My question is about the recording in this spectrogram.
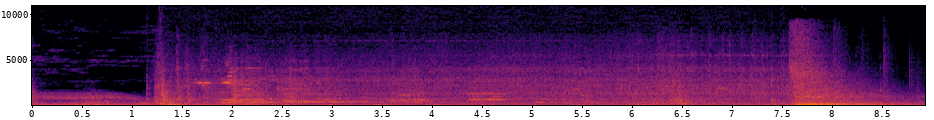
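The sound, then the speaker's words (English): Heavy silo doors, opened on a spoken command to a computer, grind and slide open with a long mechanical rumble, metallic scraping running throughout, ending in a loud low thud as they come to rest. “Computer, open silo doors.”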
